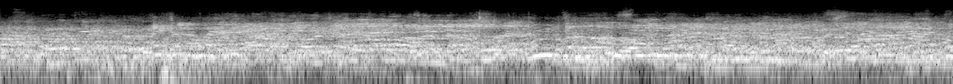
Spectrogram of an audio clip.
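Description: Crowd chatter: many people talking at once in a large hall, with no single voice standing out.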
